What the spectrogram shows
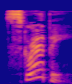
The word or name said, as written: scrappy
